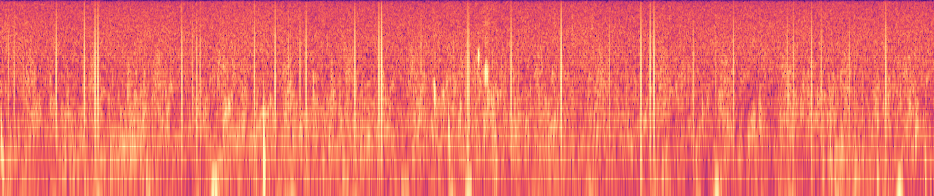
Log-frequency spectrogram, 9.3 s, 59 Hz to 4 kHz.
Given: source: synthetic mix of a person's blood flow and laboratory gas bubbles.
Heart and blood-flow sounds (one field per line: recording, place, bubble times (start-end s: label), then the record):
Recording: Doppler ultrasound of blood flow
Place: subclavian vein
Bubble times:
4.30-4.38 s: bubbles
4.44-4.63 s: bubbles
4.75-4.98 s: bubbles
From the record:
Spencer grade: 1 (occasional bubble signal discernible with the cardiac motion signal, with majority of cardiac periods free of bubbles)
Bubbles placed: anywhere in the cardiac cycle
